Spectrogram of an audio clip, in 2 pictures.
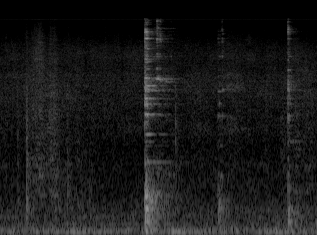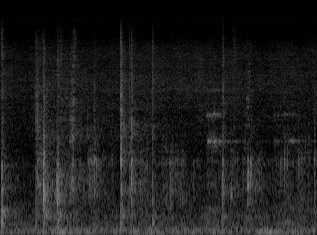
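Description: Food drops onto a ceramic plate with soft taps.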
